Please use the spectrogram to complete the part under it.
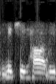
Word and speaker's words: Niki Hardy: So my Niki is spelled N-I-K-I, and then it's H-A-R-D-Y, Niki Hardy.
